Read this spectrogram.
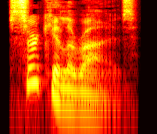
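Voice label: "circularize", British English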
